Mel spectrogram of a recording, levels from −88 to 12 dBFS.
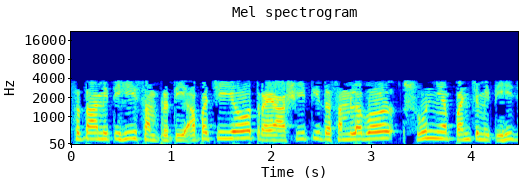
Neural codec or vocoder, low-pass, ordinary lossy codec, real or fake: none; 3.6 kHz; none; real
